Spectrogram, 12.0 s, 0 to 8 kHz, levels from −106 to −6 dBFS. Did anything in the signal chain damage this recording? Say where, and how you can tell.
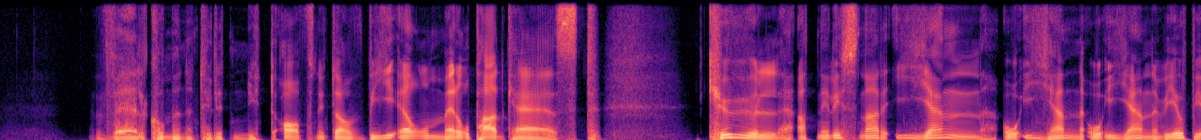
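No, nothing in the signal chain has audibly damaged this speech recording at any stage.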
